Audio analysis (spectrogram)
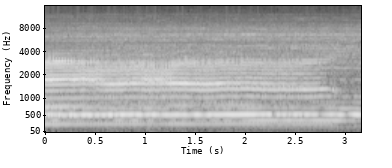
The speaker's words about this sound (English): This is the sound every MB5 should have done to it. Alright. Yeah, that's enough of that then. Alright, so that's the fucking sound of an MB5 doing a burnout.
